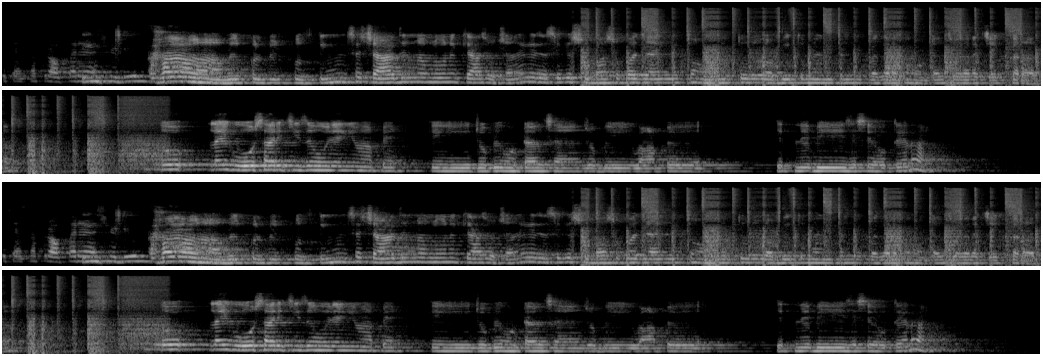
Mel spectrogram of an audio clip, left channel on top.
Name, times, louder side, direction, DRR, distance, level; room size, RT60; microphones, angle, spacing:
voice 1, 0.0-2.0 11.8-12.1, right 5 dB, 30° right, 11 dB, 0.4 m, -38 dB
voice 2, 1.5-10.5 12.0-14.4 14.7-17.4 18.3-19.7, left 1 dB, 25° left, 7 dB, 0.9 m, -30 dB
sound 1, 5.7-12.1, right 1 dB, ahead, 0.8 m, -33 dB
11.0 x 6.9 x 9.5 m, 1.3 s
head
